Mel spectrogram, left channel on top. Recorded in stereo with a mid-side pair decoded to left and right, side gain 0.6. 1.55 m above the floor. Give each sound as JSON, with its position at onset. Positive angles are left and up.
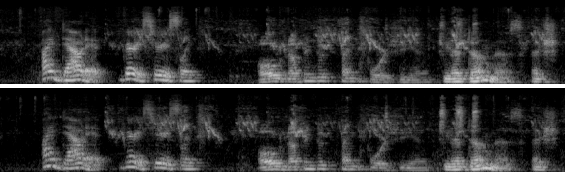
{"t": 0.4, "sound": "a woman speaking", "azimuth_deg": 60, "distance_m": 1.2}
{"t": 2.6, "sound": "a man speaking", "azimuth_deg": 10, "distance_m": 1.3}
{"t": 4.4, "sound": "a woman speaking", "azimuth_deg": 35, "distance_m": 1.1}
